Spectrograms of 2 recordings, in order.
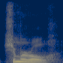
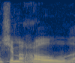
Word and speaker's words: chimarrão: but this idea of drinking chimarrão. And I'm not saying that right. I can't say it. It's supposed to be a kind of an H, a rolling H at the end, chimarrão, I don't know.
